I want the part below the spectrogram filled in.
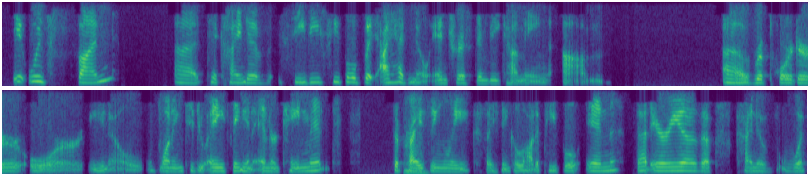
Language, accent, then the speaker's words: English; Los Angeles, California, United States; I'm originally from Los Angeles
